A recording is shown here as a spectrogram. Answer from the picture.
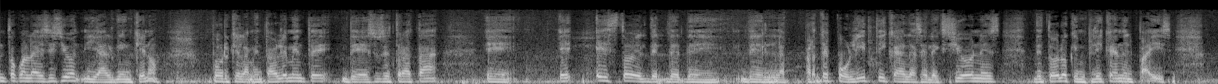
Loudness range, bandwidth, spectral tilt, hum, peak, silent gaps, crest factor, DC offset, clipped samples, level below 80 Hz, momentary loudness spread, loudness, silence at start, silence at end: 2 LU; 13.5 kHz; -5 dB/octave; none; -2 dBFS; none; 14 dB; under 0.1%; under 0.1%; -38 dBFS; 5 LU; -17 LUFS; 0 s; 0 s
